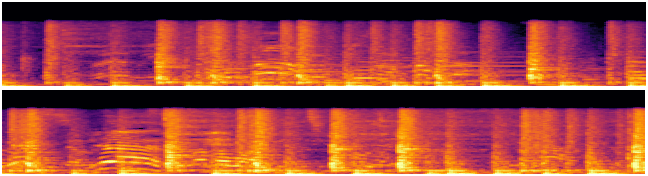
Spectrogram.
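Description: Live jazz band playing: a drum kit and double bass keep a steady groove, with a low pulse about two to three times a second and sharp drum hits over it.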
